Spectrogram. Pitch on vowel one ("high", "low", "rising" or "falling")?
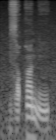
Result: low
